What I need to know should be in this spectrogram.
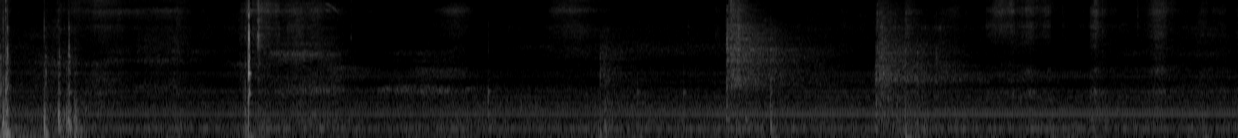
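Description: Footsteps pad on a rubber floor.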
